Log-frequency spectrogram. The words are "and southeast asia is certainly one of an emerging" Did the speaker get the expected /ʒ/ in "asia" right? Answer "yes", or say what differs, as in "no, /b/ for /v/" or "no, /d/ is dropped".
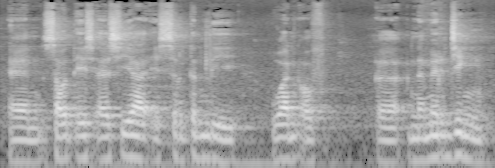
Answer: no, /s/ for /ʒ/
